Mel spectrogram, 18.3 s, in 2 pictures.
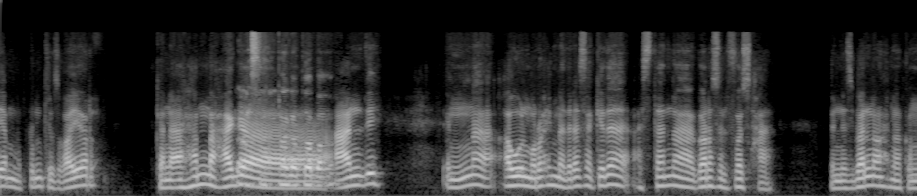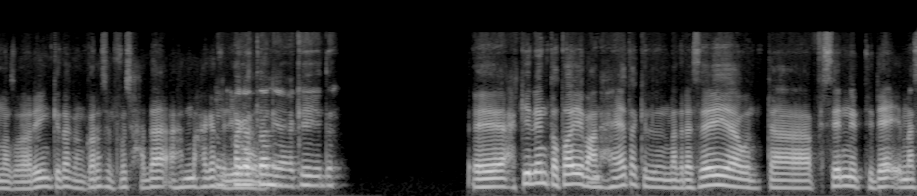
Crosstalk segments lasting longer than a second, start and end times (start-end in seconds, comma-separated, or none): none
